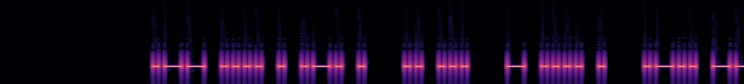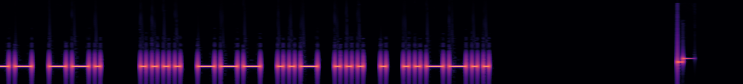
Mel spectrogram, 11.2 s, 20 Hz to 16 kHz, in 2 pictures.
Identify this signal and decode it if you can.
Morse code, heard as a keyed tone, about 28 wpm, 700 Hz. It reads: WHERE IS THE LOG HOUSE?
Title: Sentences from Top 1400 Words 28wpm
